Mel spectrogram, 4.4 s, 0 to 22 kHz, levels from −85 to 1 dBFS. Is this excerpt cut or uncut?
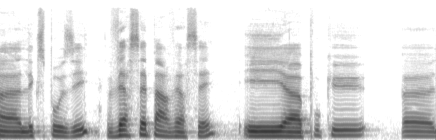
cut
